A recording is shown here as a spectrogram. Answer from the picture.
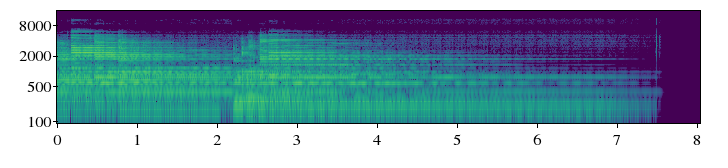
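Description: Closing bars of a song played on guitar with effects: chords, then a last chord struck about two seconds in that rings out and slowly fades before cutting off shortly before the end.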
